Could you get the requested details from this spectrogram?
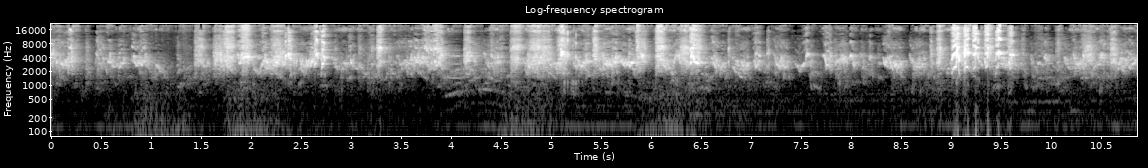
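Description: Lovebirds chattering without pause: shrill, scratchy chirps and squeaks with sharper squawks near the end, with low thumps and knocks in between.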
